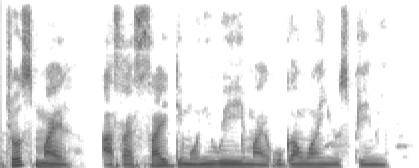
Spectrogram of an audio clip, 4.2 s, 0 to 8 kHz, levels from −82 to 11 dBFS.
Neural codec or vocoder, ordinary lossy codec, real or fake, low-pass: none; none; real; none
